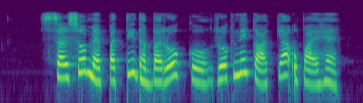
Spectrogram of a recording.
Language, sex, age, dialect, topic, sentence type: Hindi, female, 18-24, Hindustani Malvi Khadi Boli, agriculture, question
